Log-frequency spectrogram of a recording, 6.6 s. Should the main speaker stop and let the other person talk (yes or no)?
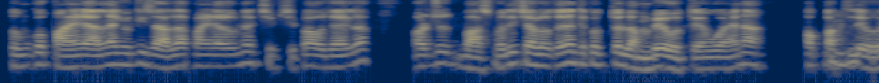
no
